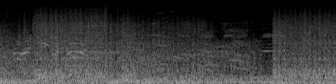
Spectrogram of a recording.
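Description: Brummbär assault gun firing in Company of Heroes 2, heard as dense, continuous battlefield gunfire and booms in a 2v2 match, loud and sustained throughout with a brief dip near the end.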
